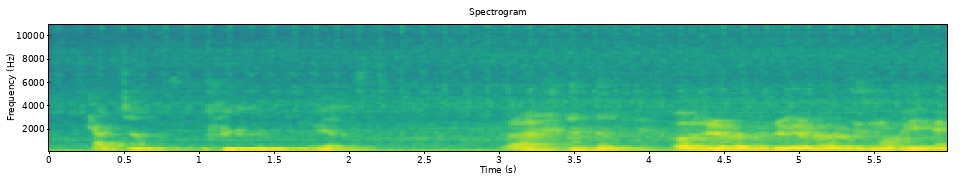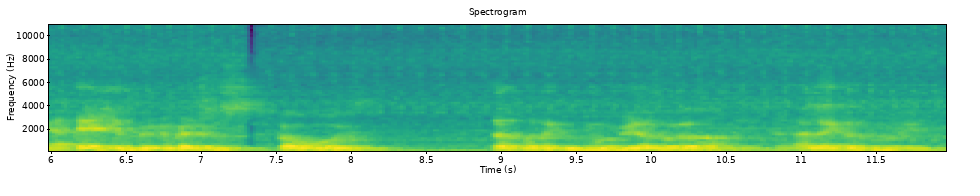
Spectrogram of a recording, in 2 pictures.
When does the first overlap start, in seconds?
none

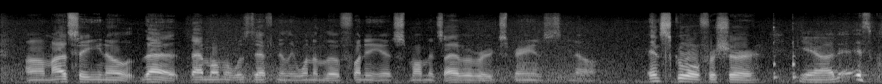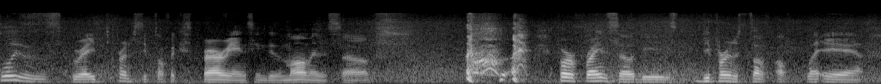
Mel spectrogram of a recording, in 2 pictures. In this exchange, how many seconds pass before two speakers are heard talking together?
none

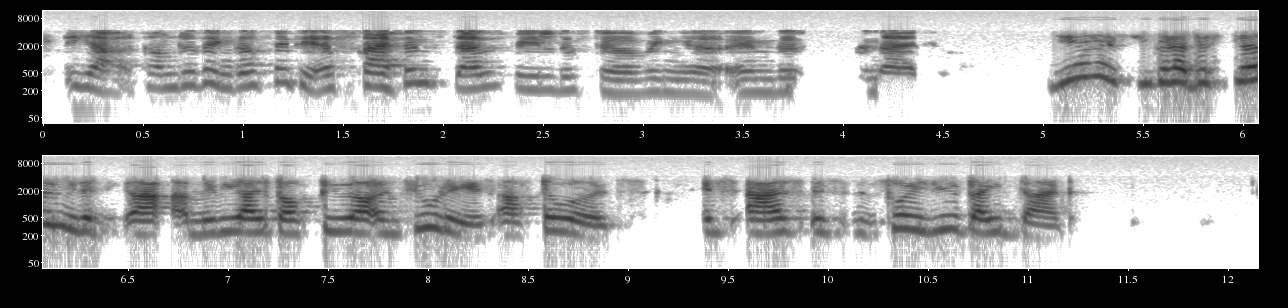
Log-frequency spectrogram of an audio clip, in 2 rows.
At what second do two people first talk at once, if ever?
none

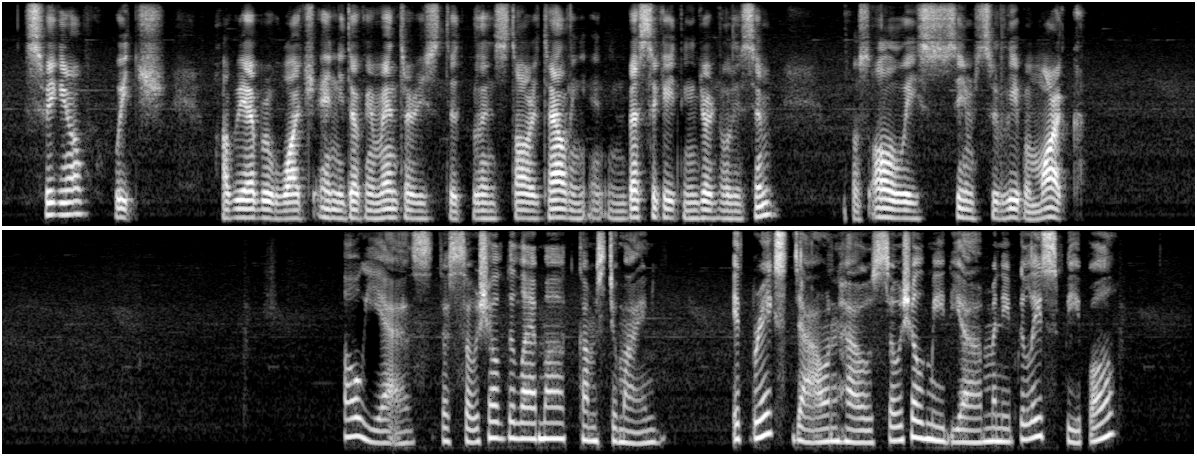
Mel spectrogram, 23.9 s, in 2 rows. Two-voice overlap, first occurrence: none

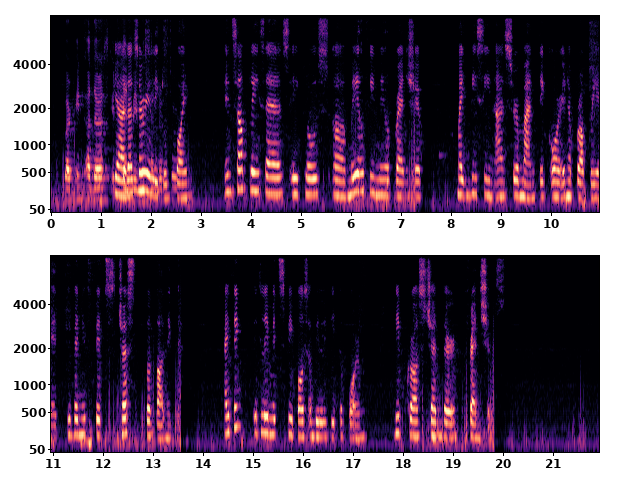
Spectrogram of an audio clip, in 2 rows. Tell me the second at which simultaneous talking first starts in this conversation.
1.3 s

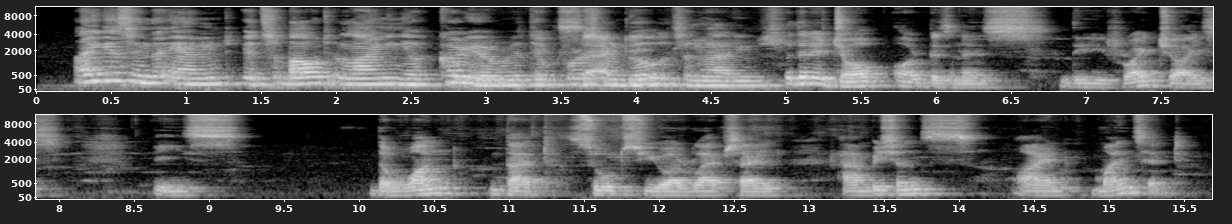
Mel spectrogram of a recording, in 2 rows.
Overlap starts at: 2.8 s

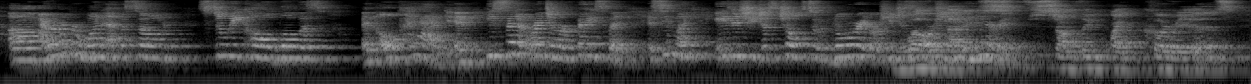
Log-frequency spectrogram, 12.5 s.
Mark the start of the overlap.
8.9 s

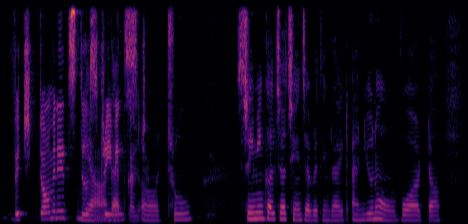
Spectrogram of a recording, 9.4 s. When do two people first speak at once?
1.5 s

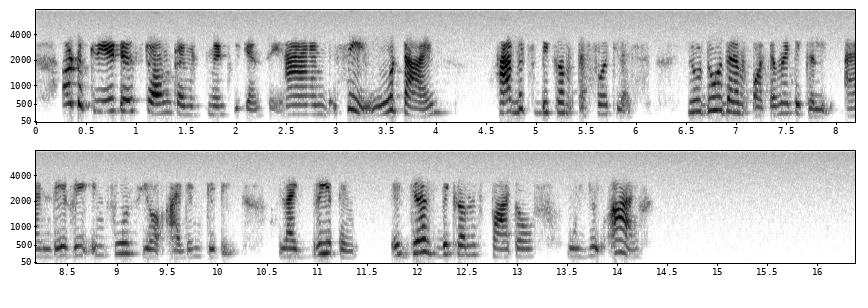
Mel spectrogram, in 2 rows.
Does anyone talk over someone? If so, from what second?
none

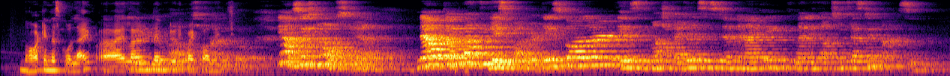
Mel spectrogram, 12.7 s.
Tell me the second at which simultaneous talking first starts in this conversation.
1.6 s

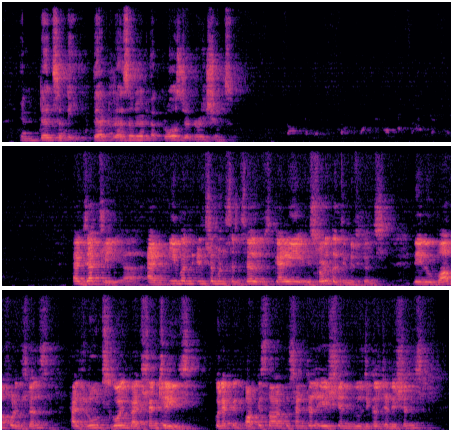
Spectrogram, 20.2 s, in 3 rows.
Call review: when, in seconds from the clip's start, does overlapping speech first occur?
none

